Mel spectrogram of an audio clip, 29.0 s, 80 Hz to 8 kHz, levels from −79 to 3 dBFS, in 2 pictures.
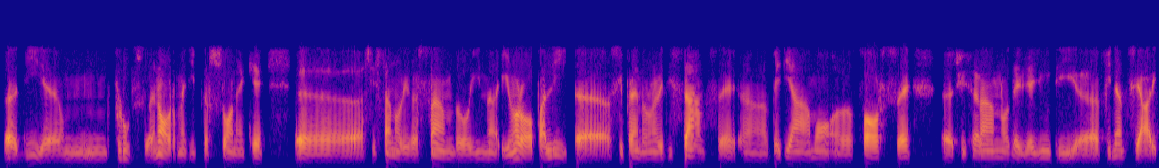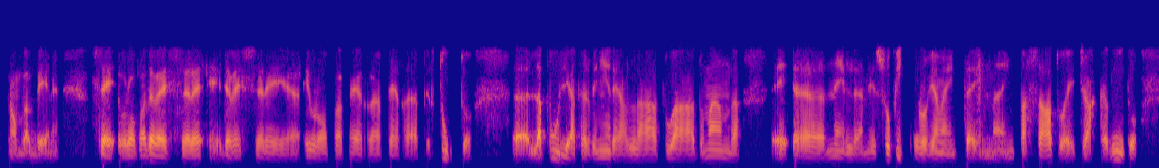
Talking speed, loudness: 135 wpm, -27 LUFS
